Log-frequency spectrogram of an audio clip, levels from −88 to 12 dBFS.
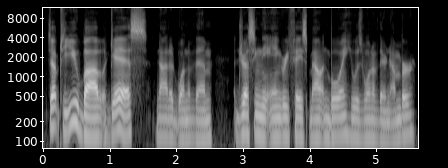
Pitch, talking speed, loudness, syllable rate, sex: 115 Hz, 245 wpm, -20 LUFS, 6.3 syllables/s, male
